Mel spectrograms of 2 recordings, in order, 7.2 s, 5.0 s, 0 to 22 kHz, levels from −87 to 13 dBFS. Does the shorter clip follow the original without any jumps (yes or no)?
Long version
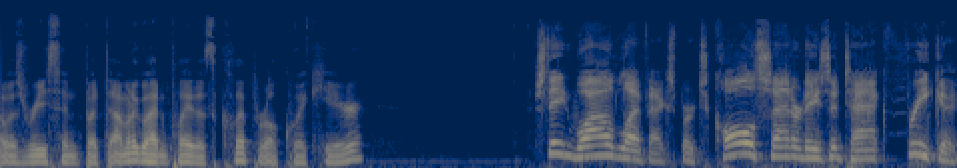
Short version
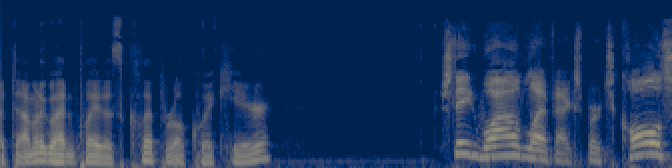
yes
